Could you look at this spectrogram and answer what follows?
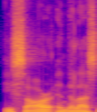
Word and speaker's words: Isar: So it's Isar is my first name, and it's pronounced Isar, and the last name is, like the month of May, but it's spelled.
